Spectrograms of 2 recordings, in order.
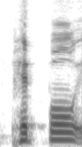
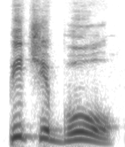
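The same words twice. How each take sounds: First: The name is pronounced the plain English way. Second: The name is pronounced the Brazilian way. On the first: The speaker calls it wrong. "You guys are saying [name]" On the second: The speaker calls it right. "I want to correct your pronunciation. ... He's Brazilian"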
